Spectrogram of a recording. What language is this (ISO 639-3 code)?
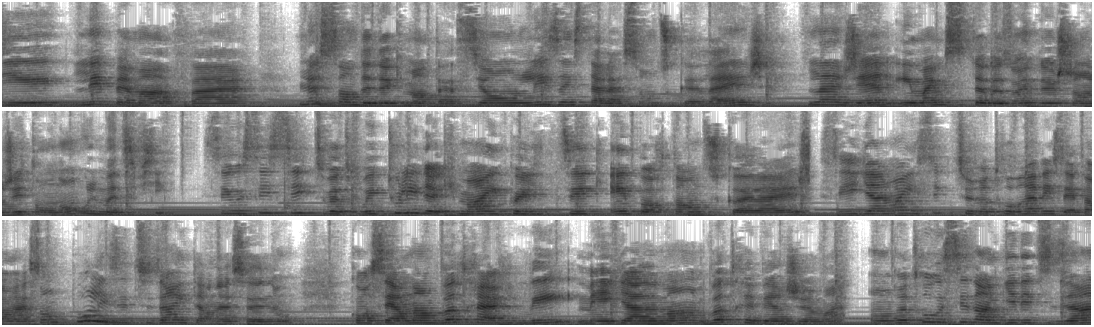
fra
